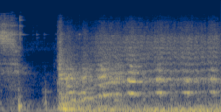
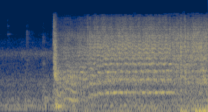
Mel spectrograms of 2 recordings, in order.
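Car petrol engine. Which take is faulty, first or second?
first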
